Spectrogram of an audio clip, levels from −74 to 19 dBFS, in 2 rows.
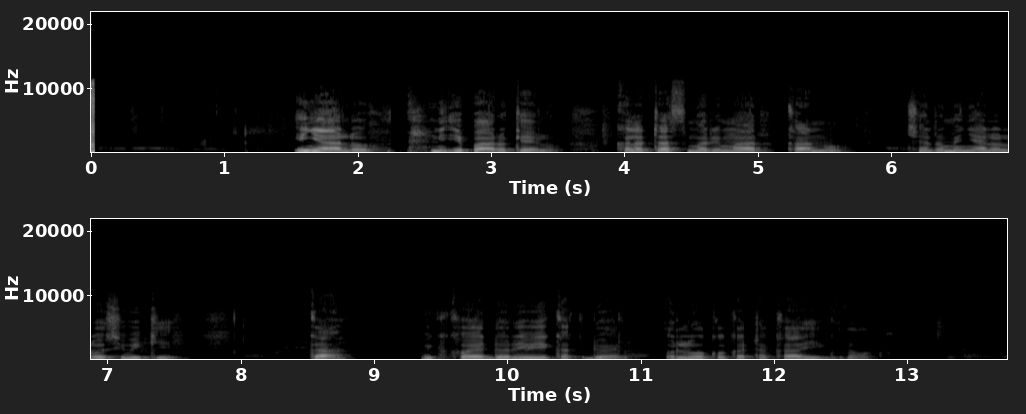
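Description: At the very start, from 0.00 to 0.06 s, the file tags are played as audio: a block of metadata text, followed by zero padding, has been decoded as if it were speech samples. The text bytes come out as a harsh, loud rasp that sits off-centre, then the padding drops to dead silence before the speech begins. On the waveform this is a dense, lopsided block with a DC offset and abrupt edges. On the spectrogram it is a short broadband smear, then a blank gap.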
